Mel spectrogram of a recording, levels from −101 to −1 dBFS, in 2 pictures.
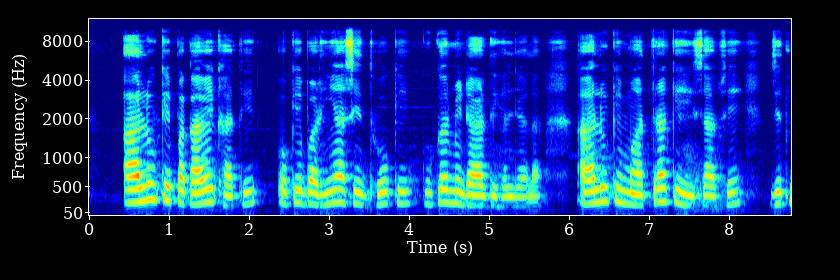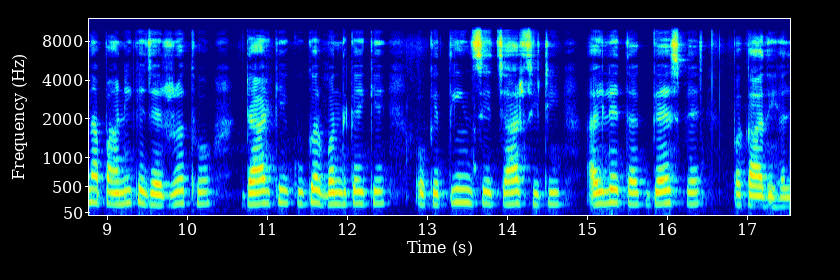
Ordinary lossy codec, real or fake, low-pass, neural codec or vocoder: Opus, 64 kbps; real; 9.9 kHz; none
